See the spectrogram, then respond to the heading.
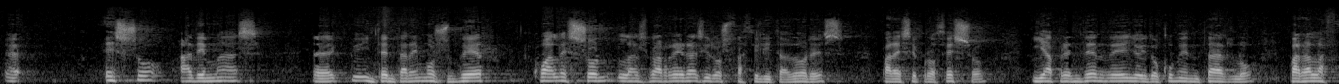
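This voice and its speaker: A man with a Spanish accent from Spain, presenting a research project at a conference workshop in a measured, explanatory way with frequent hesitations. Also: fairly high pitch, a little mellow, long reverb tail, a little hiss or hum. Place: conference room.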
